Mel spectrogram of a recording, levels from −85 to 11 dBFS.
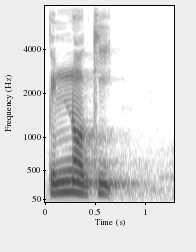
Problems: none marked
